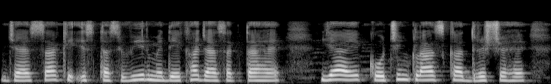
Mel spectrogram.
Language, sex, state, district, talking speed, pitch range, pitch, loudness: Hindi, male, Uttar Pradesh, Lucknow, 175 wpm, 180-205 Hz, 195 Hz, -14 LUFS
